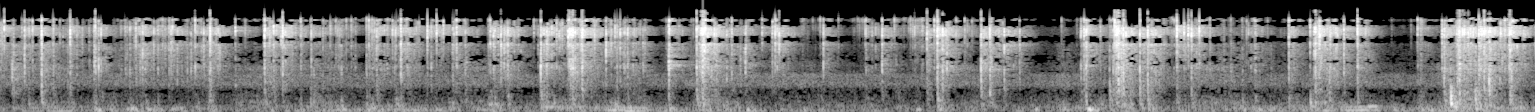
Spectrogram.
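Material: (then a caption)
Soap. A hand-held rectangular bar of dry solid soap, blue on the outside and pink inside, is carved and scraped with a small metal knife blade into crunchy flakes. Dense, crisp, bright crackling scrapes and crunches come in rapid bursts throughout, with little low end.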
